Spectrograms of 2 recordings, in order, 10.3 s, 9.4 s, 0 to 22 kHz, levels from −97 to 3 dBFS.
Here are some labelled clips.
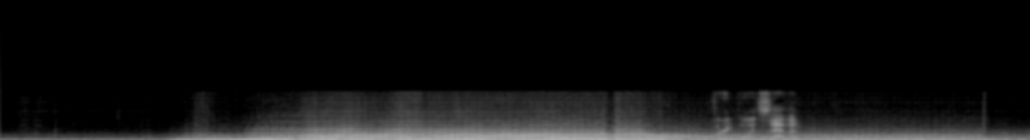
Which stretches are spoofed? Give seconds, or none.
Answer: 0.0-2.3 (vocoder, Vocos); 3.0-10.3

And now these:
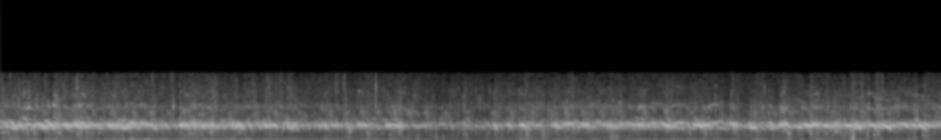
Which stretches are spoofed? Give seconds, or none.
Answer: 2.1-3.4 (vocoder, Vocos); 5.8-6.3

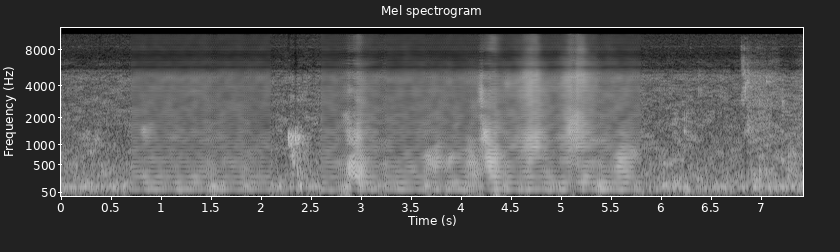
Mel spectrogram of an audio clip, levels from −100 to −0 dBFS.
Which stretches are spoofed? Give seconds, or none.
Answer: 0.7-2.1 (vocoder, Vocos); 2.6-5.8

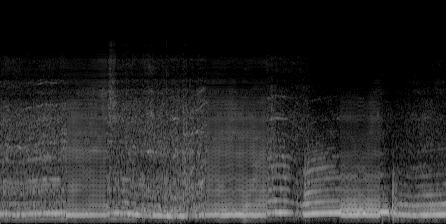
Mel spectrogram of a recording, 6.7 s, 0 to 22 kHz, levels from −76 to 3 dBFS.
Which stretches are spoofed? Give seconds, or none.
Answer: 1.0-1.6 (vocoder, Vocos); 3.1-4.0; 5.1-5.7

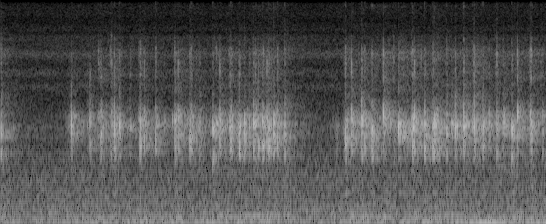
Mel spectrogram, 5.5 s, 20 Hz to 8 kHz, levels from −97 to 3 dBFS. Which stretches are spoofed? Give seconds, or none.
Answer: 0.6-1.2 (vocoder, Vocos); 1.8-2.4; 3.0-3.9

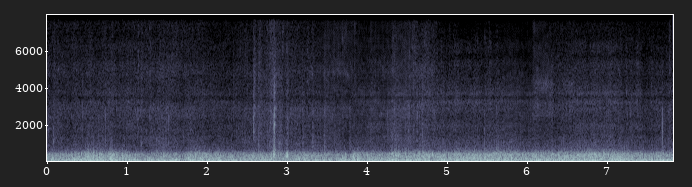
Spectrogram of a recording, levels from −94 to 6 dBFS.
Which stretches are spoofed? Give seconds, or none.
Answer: 3.4-4.6 (vocoder, Vocos); 5.7-6.3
